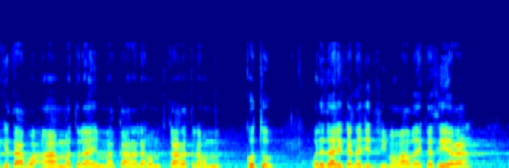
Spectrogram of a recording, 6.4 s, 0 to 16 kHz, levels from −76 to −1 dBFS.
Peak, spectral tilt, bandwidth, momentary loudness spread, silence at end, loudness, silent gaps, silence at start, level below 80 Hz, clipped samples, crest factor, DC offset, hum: -4 dBFS; -6 dB/octave; 12.5 kHz; 10 LU; 0 s; -24 LUFS; none; 0 s; -52 dBFS; under 0.1%; 20 dB; under 0.1%; none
